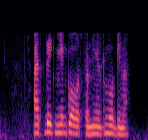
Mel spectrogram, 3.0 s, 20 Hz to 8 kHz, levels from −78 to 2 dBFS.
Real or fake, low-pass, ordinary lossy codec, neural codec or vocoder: fake; 7.2 kHz; AAC, 16 kbps; codec, 16 kHz, 1 kbps, FreqCodec, larger model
